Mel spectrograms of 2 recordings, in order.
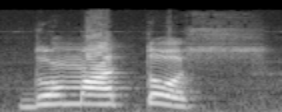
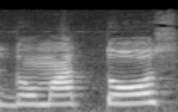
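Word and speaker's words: domates: डोमाटोस, डोमाटोस, इसको यहाँ पे डोमाटोस नहीं पढ़ेंगे, वैसे तो ये ओ लिखा है लेकिन इसको डोमाटस पढ़ेंगे।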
